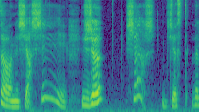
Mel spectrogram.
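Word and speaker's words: cherchent: And the last one, il, elle, on, sounds like the first three, cherche, but spelt with that silly, silent ENT.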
